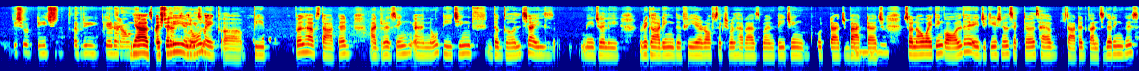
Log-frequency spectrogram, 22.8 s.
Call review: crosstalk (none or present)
present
